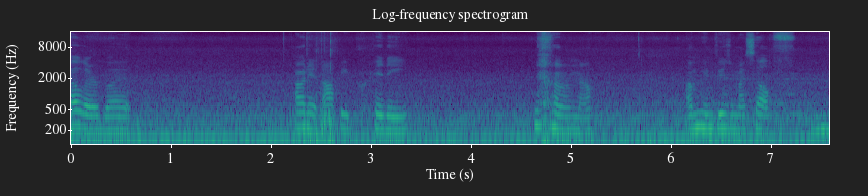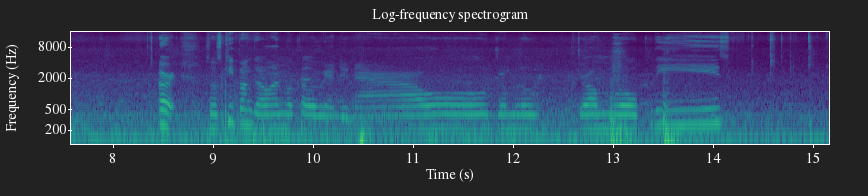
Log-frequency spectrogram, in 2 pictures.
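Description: A young girl talks close by in an animated voice.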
